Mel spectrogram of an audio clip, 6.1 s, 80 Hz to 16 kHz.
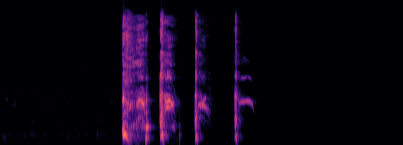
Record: {"cough_length": "6.1 s", "cough_amplitude": 32729, "cough_signal_mean_std_ratio": 0.27, "survey_phase": "alpha (2021-03-01 to 2021-08-12)", "age": "18-44", "gender": "Male", "wearing_mask": "No", "symptom_abdominal_pain": true, "symptom_fatigue": true, "symptom_headache": true, "symptom_change_to_sense_of_smell_or_taste": true, "symptom_loss_of_taste": true, "symptom_onset": "4 days", "smoker_status": "Current smoker (e-cigarettes or vapes only)", "respiratory_condition_asthma": false, "respiratory_condition_other": false, "recruitment_source": "Test and Trace", "submission_delay": "2 days", "covid_test_result": "Positive", "covid_test_method": "RT-qPCR", "covid_ct_value": 17.1, "covid_ct_gene": "N gene", "covid_ct_mean": 17.8, "covid_viral_load": "1400000 copies/ml", "covid_viral_load_category": "High viral load (>1M copies/ml)"}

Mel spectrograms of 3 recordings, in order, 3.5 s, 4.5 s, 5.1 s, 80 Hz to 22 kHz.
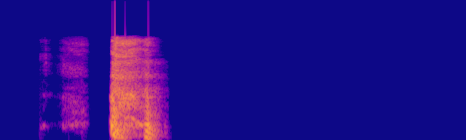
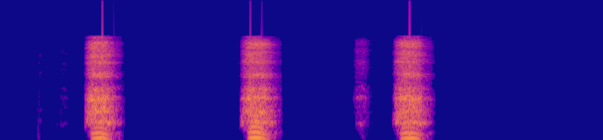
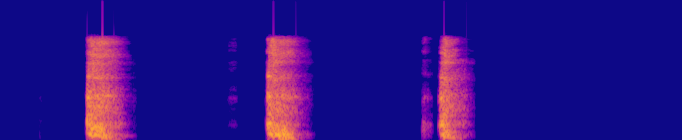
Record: {"cough_length": "3.5 s", "cough_amplitude": 32767, "cough_signal_mean_std_ratio": 0.23, "exhalation_length": "4.5 s", "exhalation_amplitude": 24210, "exhalation_signal_mean_std_ratio": 0.3, "three_cough_length": "5.1 s", "three_cough_amplitude": 32767, "three_cough_signal_mean_std_ratio": 0.27, "survey_phase": "beta (2021-08-13 to 2022-03-07)", "age": "45-64", "gender": "Male", "wearing_mask": "No", "symptom_runny_or_blocked_nose": true, "symptom_fatigue": true, "symptom_headache": true, "symptom_onset": "4 days", "smoker_status": "Never smoked", "respiratory_condition_asthma": false, "respiratory_condition_other": false, "recruitment_source": "Test and Trace", "submission_delay": "2 days", "covid_test_result": "Positive", "covid_test_method": "RT-qPCR", "covid_ct_value": 13.1, "covid_ct_gene": "ORF1ab gene", "covid_ct_mean": 13.8, "covid_viral_load": "29000000 copies/ml", "covid_viral_load_category": "High viral load (>1M copies/ml)"}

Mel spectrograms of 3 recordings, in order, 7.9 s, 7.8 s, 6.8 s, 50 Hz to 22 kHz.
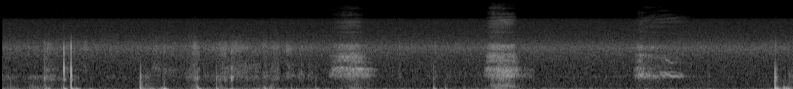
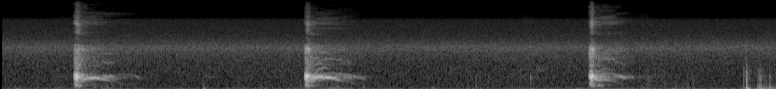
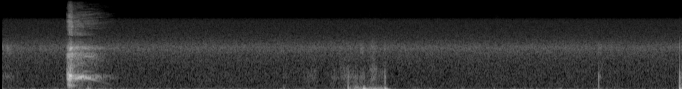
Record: {"exhalation_length": "7.9 s", "exhalation_amplitude": 8124, "exhalation_signal_mean_std_ratio": 0.57, "three_cough_length": "7.8 s", "three_cough_amplitude": 15722, "three_cough_signal_mean_std_ratio": 0.31, "cough_length": "6.8 s", "cough_amplitude": 13689, "cough_signal_mean_std_ratio": 0.32, "survey_phase": "beta (2021-08-13 to 2022-03-07)", "age": "65+", "gender": "Male", "wearing_mask": "No", "symptom_none": true, "smoker_status": "Ex-smoker", "respiratory_condition_asthma": false, "respiratory_condition_other": false, "recruitment_source": "REACT", "submission_delay": "0 days", "covid_test_result": "Negative", "covid_test_method": "RT-qPCR"}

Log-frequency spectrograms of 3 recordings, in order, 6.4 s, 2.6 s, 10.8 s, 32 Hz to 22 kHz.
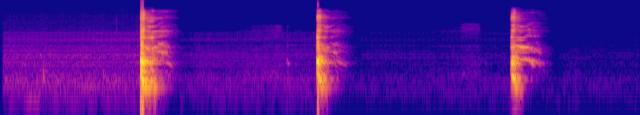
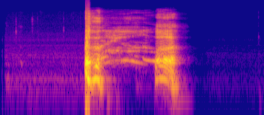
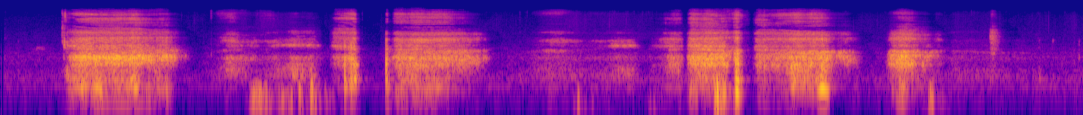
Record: {"three_cough_length": "6.4 s", "three_cough_amplitude": 32768, "three_cough_signal_mean_std_ratio": 0.15, "cough_length": "2.6 s", "cough_amplitude": 32768, "cough_signal_mean_std_ratio": 0.29, "exhalation_length": "10.8 s", "exhalation_amplitude": 12232, "exhalation_signal_mean_std_ratio": 0.53, "survey_phase": "beta (2021-08-13 to 2022-03-07)", "age": "65+", "gender": "Male", "wearing_mask": "No", "symptom_none": true, "smoker_status": "Ex-smoker", "respiratory_condition_asthma": false, "respiratory_condition_other": false, "recruitment_source": "REACT", "submission_delay": "6 days", "covid_test_result": "Negative", "covid_test_method": "RT-qPCR"}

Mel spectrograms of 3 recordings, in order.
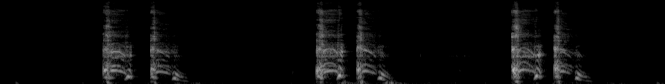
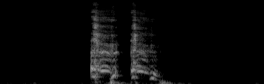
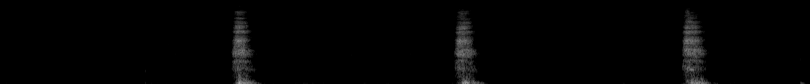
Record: {"three_cough_length": "6.7 s", "three_cough_amplitude": 9132, "three_cough_signal_mean_std_ratio": 0.37, "cough_length": "2.6 s", "cough_amplitude": 5398, "cough_signal_mean_std_ratio": 0.38, "exhalation_length": "8.1 s", "exhalation_amplitude": 4326, "exhalation_signal_mean_std_ratio": 0.22, "survey_phase": "alpha (2021-03-01 to 2021-08-12)", "age": "18-44", "gender": "Female", "wearing_mask": "No", "symptom_fatigue": true, "smoker_status": "Never smoked", "respiratory_condition_asthma": false, "respiratory_condition_other": false, "recruitment_source": "Test and Trace", "submission_delay": "2 days", "covid_test_result": "Positive", "covid_test_method": "RT-qPCR"}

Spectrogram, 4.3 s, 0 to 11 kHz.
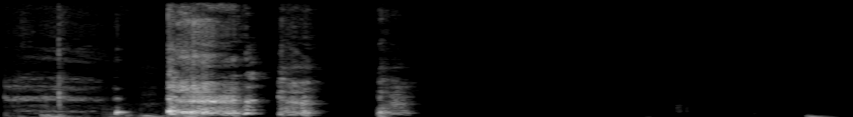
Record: {"cough_length": "4.3 s", "cough_amplitude": 32768, "cough_signal_mean_std_ratio": 0.33, "survey_phase": "beta (2021-08-13 to 2022-03-07)", "age": "45-64", "gender": "Female", "wearing_mask": "No", "symptom_cough_any": true, "symptom_runny_or_blocked_nose": true, "symptom_fatigue": true, "symptom_headache": true, "symptom_onset": "3 days", "smoker_status": "Ex-smoker", "respiratory_condition_asthma": false, "respiratory_condition_other": false, "recruitment_source": "Test and Trace", "submission_delay": "1 day", "covid_test_result": "Positive", "covid_test_method": "RT-qPCR", "covid_ct_value": 19.6, "covid_ct_gene": "ORF1ab gene"}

